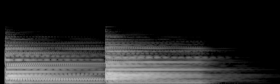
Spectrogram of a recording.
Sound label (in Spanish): semicadencia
